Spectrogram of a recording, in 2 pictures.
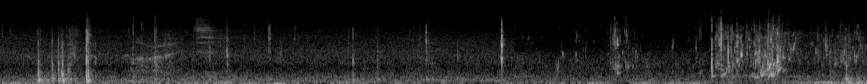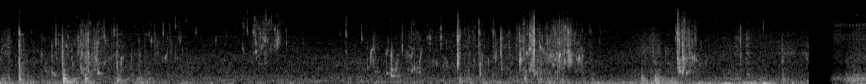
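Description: Water splashing and sloshing beside a kayak as a speckled trout is lowered on a lip-grip tool and released, with a few sharp clicks and knocks in between.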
